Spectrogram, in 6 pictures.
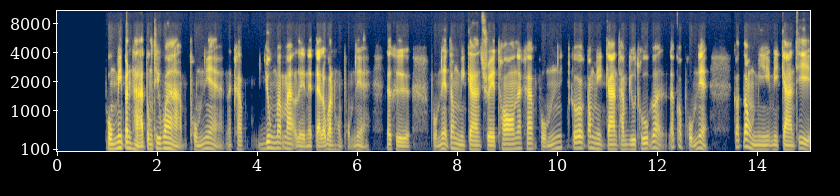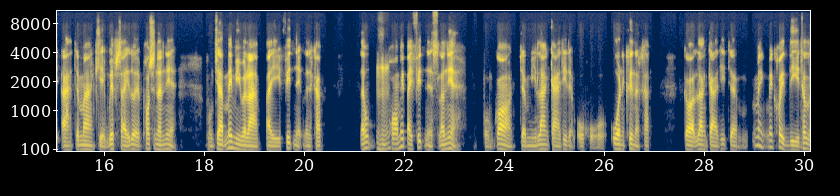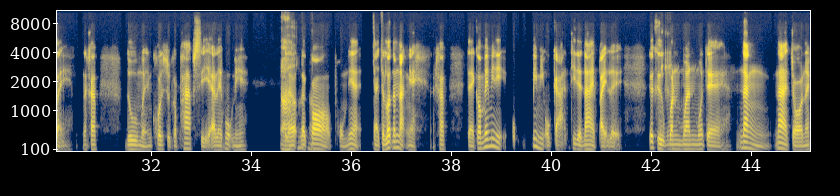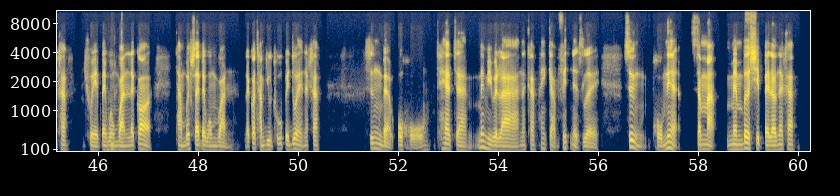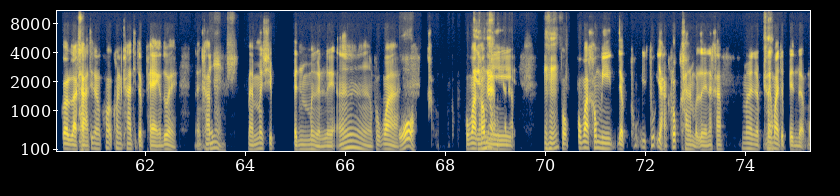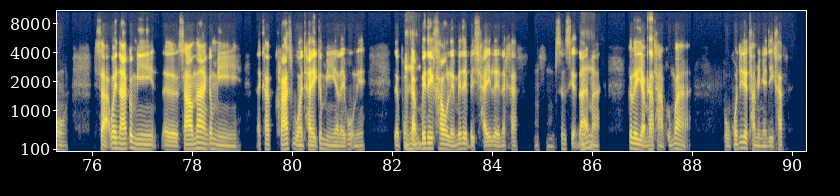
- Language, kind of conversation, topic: Thai, advice, เมื่อฉันยุ่งมากจนไม่มีเวลาไปฟิตเนส ควรจัดสรรเวลาออกกำลังกายอย่างไร?
- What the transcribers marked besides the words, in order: tapping; other background noise; in English: "membership"; in English: "membership"; "แบบ" said as "แหยบ"; "แบบ" said as "แหยบ"; in English: "คลาส"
